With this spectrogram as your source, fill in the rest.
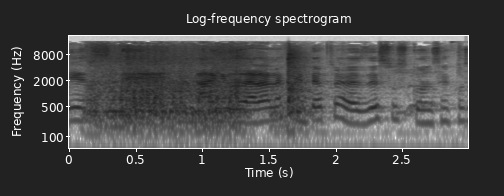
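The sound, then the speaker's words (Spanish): A chair scrapes across the floor in one long, loud grinding drag lasting over a second, with a voice talking over it and continuing after the noise stops. “esa fue una silla arrastrándose.”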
